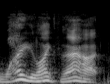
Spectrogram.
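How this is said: It sounds harsh and accusing, like an interrogation.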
